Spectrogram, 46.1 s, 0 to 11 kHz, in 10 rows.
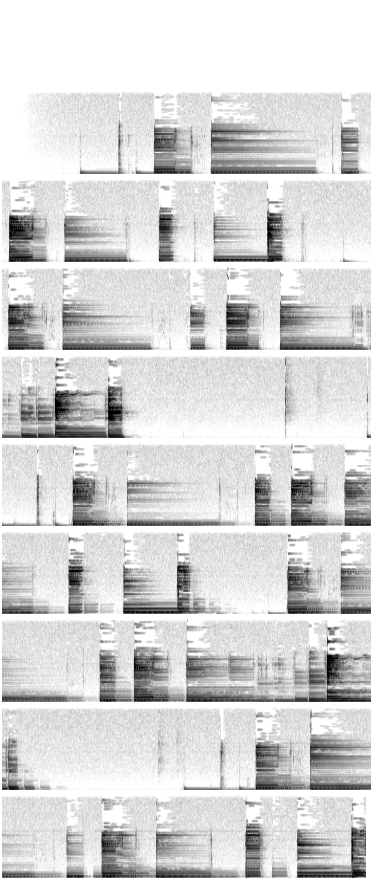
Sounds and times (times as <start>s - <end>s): Distortion: 4.8s - 46.0s
Effects unit: 4.9s - 20.9s, 22.9s - 46.0s
Guitar: 5.4s - 20.8s, 22.0s - 37.8s, 38.8s - 46.0s.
